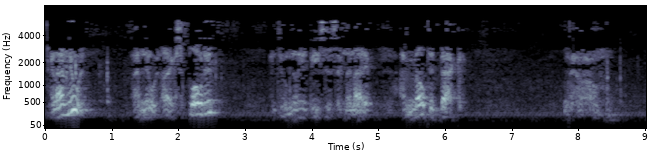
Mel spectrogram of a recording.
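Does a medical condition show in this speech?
Yes: tracheotomy; tracheotomy still in place.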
